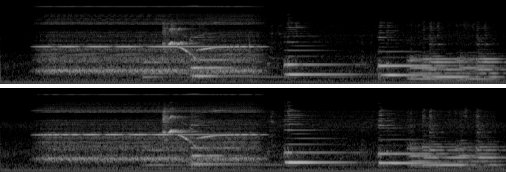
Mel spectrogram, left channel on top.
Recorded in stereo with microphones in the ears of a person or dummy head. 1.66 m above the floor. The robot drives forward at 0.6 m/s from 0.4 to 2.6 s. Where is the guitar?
5° left (ahead or behind), 4.5 m.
